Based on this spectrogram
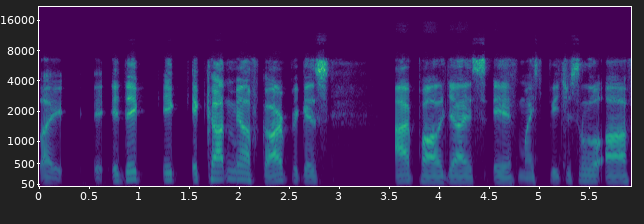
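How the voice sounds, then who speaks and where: A man with a non-native accent, medium in pitch, ordinary pitch variation, moderate pace. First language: not English. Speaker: game developer and industry analyst. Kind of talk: podcast interview. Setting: live stream.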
